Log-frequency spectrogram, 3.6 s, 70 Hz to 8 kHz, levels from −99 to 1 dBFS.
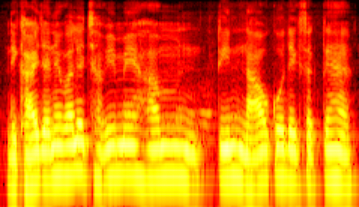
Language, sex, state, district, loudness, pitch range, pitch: Hindi, male, Assam, Kamrup Metropolitan, -17 LUFS, 120-140 Hz, 130 Hz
